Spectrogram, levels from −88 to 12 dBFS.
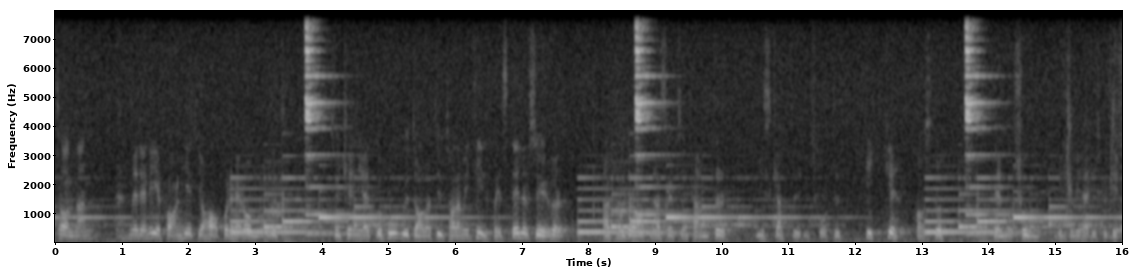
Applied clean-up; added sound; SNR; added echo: none; Piano + Glass; -4 dB; none.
